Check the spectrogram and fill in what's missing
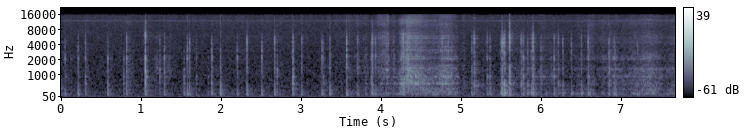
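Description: Long painted nails on both hands scratch along the grain of a large solid maple butcher block tabletop. Quiet, woody clicks and short scratches come in a quick, uneven run, with a longer rasping scrape around the middle. The sound is soft and close, weighted toward low-mid tones with little high-end.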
